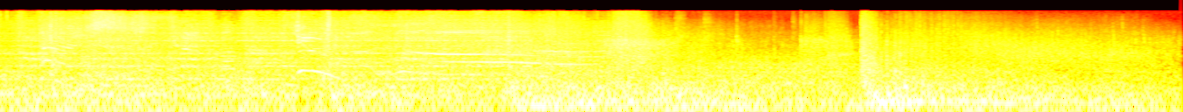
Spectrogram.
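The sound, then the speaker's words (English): Starship weapons fire and explosions ring out as a loud sci-fi sound effect: whooshing, sweeping energy tones over a heavy rumbling bed, broken by a few sharp blasts in the latter half. “We are under attack. Fire, Mr. Scott.”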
